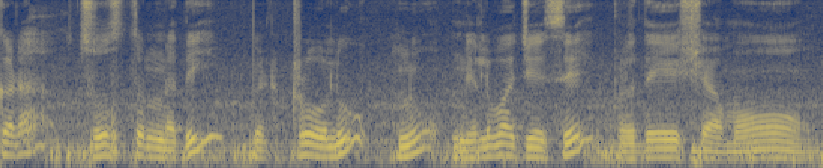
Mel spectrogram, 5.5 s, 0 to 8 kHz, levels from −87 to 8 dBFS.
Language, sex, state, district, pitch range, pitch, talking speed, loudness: Telugu, male, Telangana, Hyderabad, 110-130 Hz, 120 Hz, 75 wpm, -14 LUFS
